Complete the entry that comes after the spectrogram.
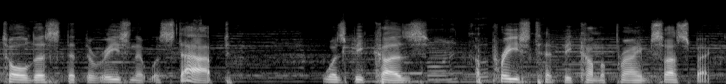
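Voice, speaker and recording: A man who works as a newspaper reporter, recounting in a measured way during an interview and repeating words for emphasis. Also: fairly low pitch, steady tone, faint music behind.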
